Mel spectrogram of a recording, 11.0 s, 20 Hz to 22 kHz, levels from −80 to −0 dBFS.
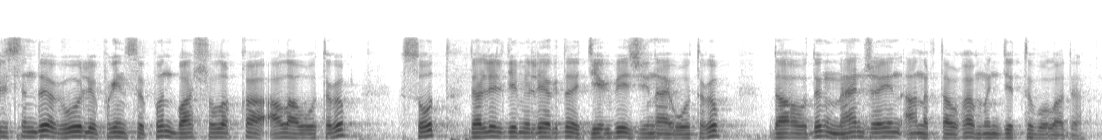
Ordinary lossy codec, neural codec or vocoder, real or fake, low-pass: none; vocoder, 22.05 kHz, 80 mel bands, WaveNeXt; fake; 7.2 kHz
